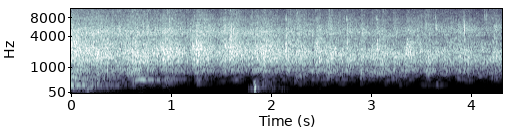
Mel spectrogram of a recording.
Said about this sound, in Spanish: Denle ese aplauso al Señor Jesucristo. Aleluya.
